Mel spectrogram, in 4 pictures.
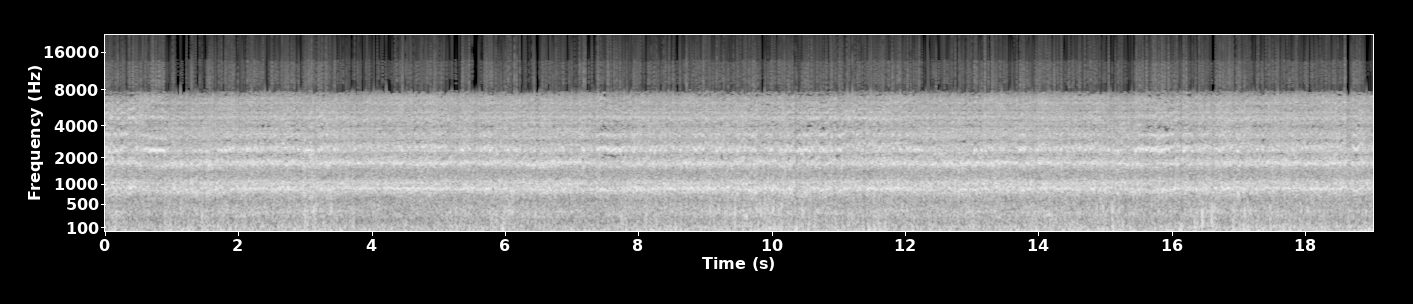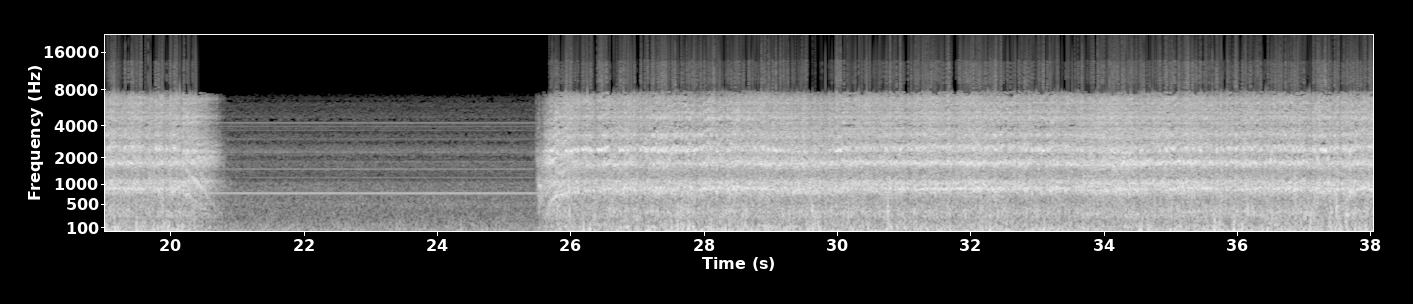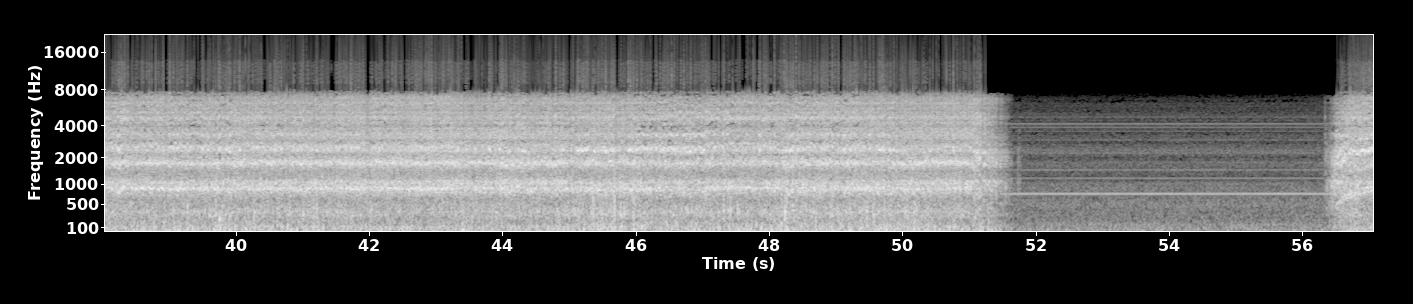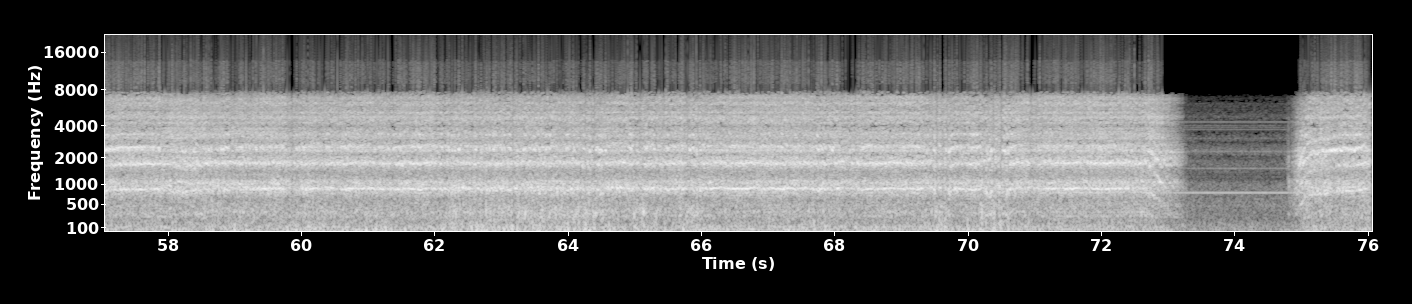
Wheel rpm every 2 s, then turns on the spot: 220, 230, 240, 220, 230, 230, 220, 230, 230, 230, 40, 0, 20, 200, 220, 230, 230, 220, 230, 230, 230, 240, 230, 220, 230, 150, 0, 0, 130, 230, 230, 230, 230, 230, 230, 230, 120, 90.
none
